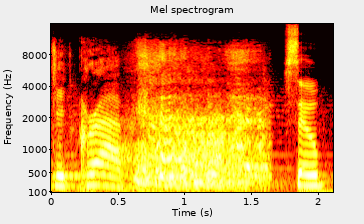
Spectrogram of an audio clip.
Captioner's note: kids giggling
